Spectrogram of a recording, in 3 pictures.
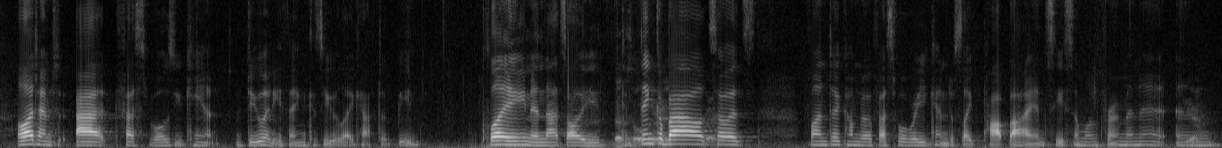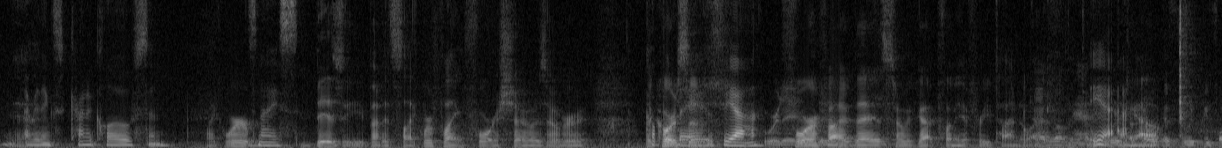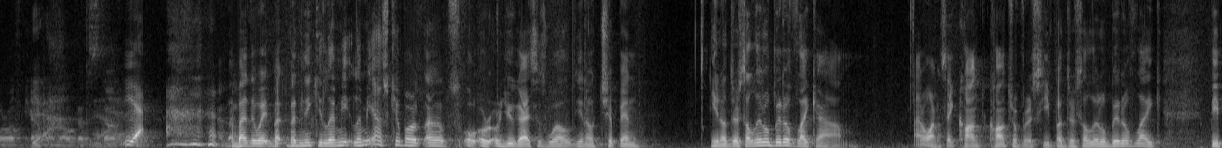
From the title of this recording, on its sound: LIVE at SXSW 2023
